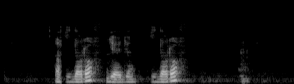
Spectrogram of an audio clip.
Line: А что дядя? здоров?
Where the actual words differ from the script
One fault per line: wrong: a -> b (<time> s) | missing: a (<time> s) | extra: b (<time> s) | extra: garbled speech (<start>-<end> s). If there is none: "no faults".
wrong: что -> здоров (0.6 s)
